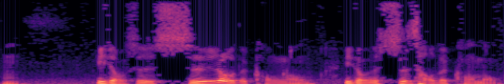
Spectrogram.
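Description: Guy teaching a bible class, husky and warm, laid back, chuckles a bit. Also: medium pitch, brisk. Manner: relaxed and chatty, chuckles, checks in with listeners. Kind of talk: Bible study lecture.

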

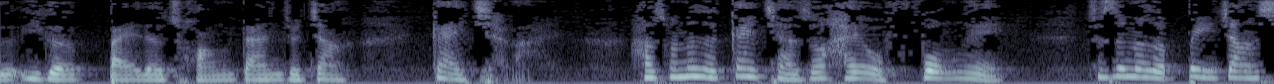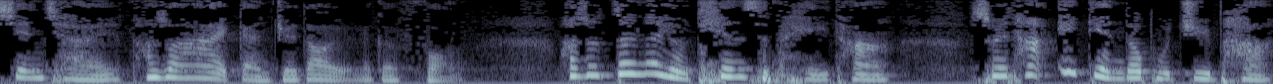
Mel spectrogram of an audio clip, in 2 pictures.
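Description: Brief: woman guest preacher, mid pitch, breathy, animated storytelling sermon. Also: fast. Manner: animated, often asks "you know?".

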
